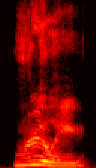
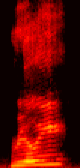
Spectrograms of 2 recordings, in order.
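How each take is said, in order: First: Deadpan disbelief. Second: Higher, rising disbelief; incredulous question. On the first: Fan doubting the casting of Khan, deadpan. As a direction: let the doubt settle, no lift. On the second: Fan questioning the casting of Khan, incredulous. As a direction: question it, voice lifting. Ranting about odd casting choice. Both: Acted.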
